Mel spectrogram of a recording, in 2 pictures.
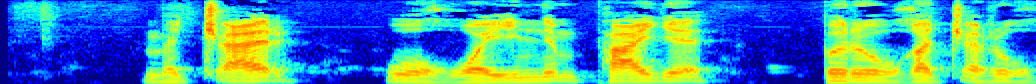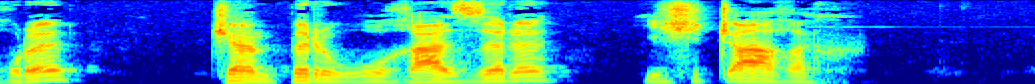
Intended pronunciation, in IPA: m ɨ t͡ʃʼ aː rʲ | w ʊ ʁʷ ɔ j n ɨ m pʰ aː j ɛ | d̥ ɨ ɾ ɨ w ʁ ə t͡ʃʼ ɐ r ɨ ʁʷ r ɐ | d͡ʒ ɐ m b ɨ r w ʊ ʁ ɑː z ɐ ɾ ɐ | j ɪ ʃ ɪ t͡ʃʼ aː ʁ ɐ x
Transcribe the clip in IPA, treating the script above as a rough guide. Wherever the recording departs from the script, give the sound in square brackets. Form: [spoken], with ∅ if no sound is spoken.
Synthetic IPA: m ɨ t͡ʃʼ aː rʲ | w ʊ ʁʷ ɔ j n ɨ m pʰ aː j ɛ | [b̥] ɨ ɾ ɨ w ʁ [ɐ] t͡ʃʼ ɐ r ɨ ʁʷ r ɐ | d͡ʒ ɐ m b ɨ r w ʊ ʁ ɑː z ɐ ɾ ɐ | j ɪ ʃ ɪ t͡ʃʼ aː ʁ ɐ x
